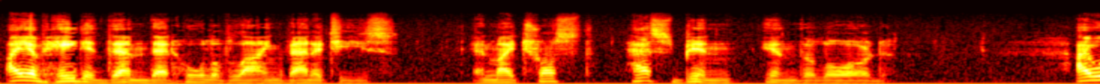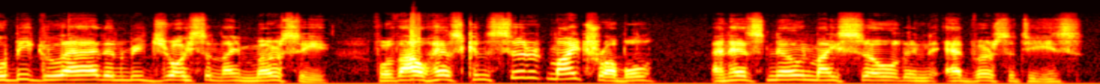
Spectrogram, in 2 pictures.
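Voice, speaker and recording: Slow, dramatic man reciting scripture. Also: a little high, expressive, no echo. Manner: solemn, declamatory, archaic scriptural delivery. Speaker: preacher. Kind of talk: dramatic psalm recitation in old-time gospel radio sermon style.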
